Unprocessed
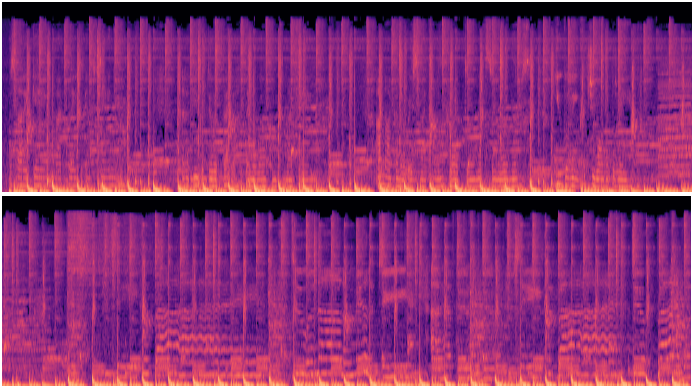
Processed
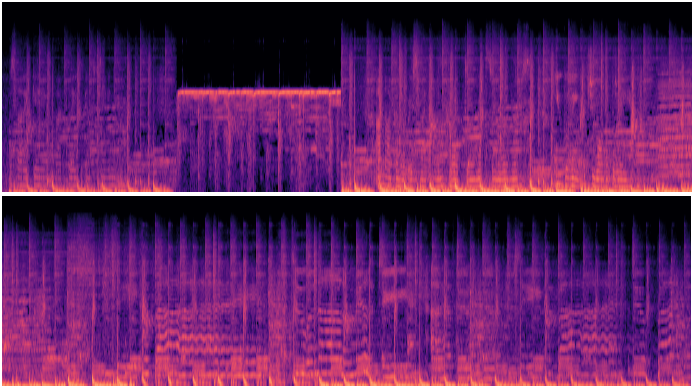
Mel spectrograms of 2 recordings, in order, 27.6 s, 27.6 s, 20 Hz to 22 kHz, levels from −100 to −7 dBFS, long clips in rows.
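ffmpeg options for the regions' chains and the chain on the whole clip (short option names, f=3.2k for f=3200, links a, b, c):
-filter_complex "[0:a]asettb=1/sr,asplit=3[a][b][c];[a]atrim=end=3.494[d];[b]atrim=start=3.49:end=6.78,asetpts=PTS-STARTPTS,afade=t=in:d=0.004:c=qsin,afade=t=out:st=3.286:d=0.004:c=qsin,lowpass=f=2.7k:t=q:w=0.5098,lowpass=f=2.7k:t=q:w=0.6013,lowpass=f=2.7k:t=q:w=0.9,lowpass=f=2.7k:t=q:w=2.563,afreqshift=-3200,volume=17.5dB,asoftclip=hard,volume=-17.5dB,asplit=2[e][f];[f]adelay=30,volume=-10.5dB[g];[e][g]amix=inputs=2:normalize=0,atrim=end_sample=145089[h];[c]atrim=start=6.776[i];[d][h]acrossfade=d=0.004:c1=hsin:c2=qsin[j];[j][i]acrossfade=d=0.004:c1=qsin:c2=hsin,asettb=1/sr,asplit=3[k][l][m];[k]atrim=end=16.454[n];[l]atrim=start=16.45:end=20.19,asetpts=PTS-STARTPTS,afade=t=in:d=0.004:c=qsin,afade=t=out:st=3.736:d=0.004:c=qsin,highpass=f=100:w=0.5412,highpass=f=100:w=1.3066,tremolo=f=8:d=0.43[o];[m]atrim=start=20.186[p];[n][o]acrossfade=d=0.004:c1=hsin:c2=qsin[q];[q][p]acrossfade=d=0.004:c1=qsin:c2=hsin,alimiter=limit=-22dB:level=0:latency=1:release=107,lowpass=3.8k,dynaudnorm=f=670:g=17:m=8dB,volume=-8dB"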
